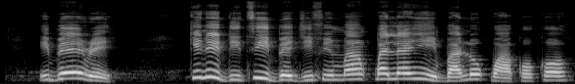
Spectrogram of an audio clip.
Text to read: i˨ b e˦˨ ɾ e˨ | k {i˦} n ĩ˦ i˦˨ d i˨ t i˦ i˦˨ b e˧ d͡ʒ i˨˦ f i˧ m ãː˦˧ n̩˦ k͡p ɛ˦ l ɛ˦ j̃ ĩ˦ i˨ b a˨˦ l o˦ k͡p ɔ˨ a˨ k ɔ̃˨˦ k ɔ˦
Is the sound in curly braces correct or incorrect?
correct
